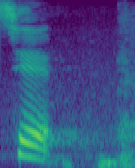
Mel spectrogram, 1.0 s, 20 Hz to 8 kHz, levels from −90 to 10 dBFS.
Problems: constant background noise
